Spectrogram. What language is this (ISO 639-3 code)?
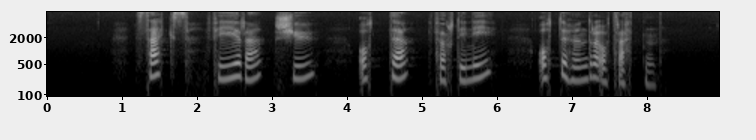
nor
